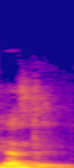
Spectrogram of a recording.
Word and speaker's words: Hesed: It's called Hesed. Everybody say Hesed. Hesed. It's spelled H-E-S-E-D in the Hebrew.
